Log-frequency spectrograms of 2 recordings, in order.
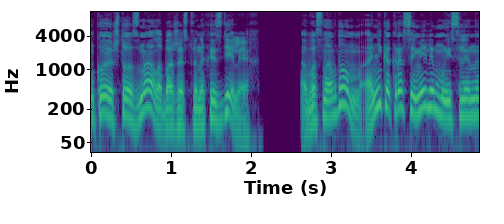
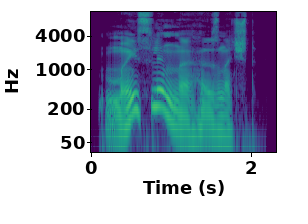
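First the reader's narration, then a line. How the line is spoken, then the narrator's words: Priest muttering. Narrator (Russian): пробормотал жрец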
